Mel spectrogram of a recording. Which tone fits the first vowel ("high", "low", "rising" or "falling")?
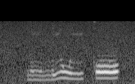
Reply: low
